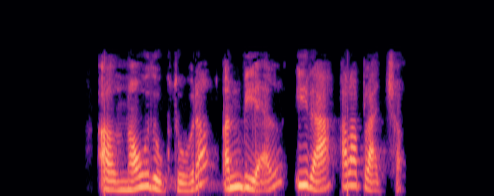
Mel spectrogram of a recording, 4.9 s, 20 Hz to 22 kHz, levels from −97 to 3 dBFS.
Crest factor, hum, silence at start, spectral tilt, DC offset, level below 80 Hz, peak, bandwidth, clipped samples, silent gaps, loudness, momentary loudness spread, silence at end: 18 dB; none; 1 s; -6.5 dB/octave; under 0.1%; -58 dBFS; -2 dBFS; 7.4 kHz; under 0.1%; 2.88-2.93 s; -18 LUFS; 8 LU; 0.95 s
